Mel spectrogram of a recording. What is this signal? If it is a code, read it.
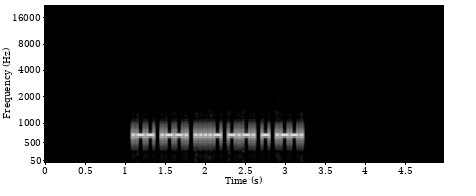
Morse code, heard as a keyed tone, about 40 wpm, 700 Hz. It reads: WP4CTP
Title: USA Call Signs - 6 Characters - 40wpm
